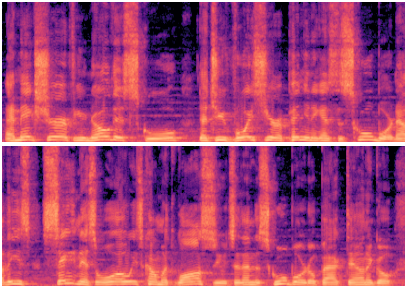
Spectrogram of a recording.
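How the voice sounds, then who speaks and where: A man's voice: high voice, fairly quick, hardly any pauses, darkish tone, faint music behind. A man hosting his own channel, delivering a combative, scornful religious commentary rant. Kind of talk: religious commentary rant over news clips.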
